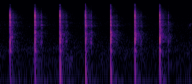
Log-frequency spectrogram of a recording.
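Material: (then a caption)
Plastic. Seven evenly spaced taps on the back of a large plastic Justice Buster (Batman: Endgame) mega figure, each a short, dry click with almost no ring. The taps sound hollow and light.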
